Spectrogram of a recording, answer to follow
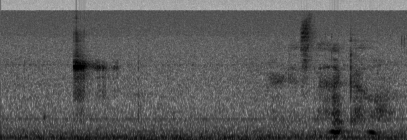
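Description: Near silence with faint handling sounds of small paper cut-out pieces: a brief click about a second in, and a few faint clicks and rustles just after three seconds.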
